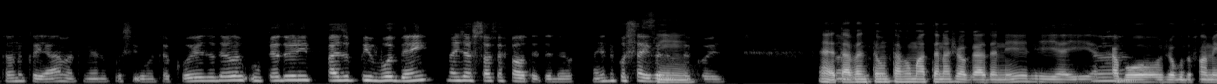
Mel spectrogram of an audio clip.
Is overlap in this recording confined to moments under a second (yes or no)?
yes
